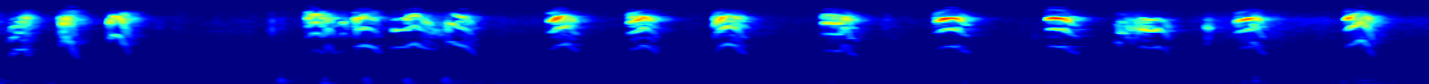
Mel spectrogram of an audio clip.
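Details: Two-week-old Shih Tzu puppies, playing, give thin, high squeaks, often in quick pairs and triplets.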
